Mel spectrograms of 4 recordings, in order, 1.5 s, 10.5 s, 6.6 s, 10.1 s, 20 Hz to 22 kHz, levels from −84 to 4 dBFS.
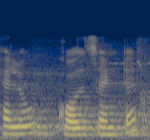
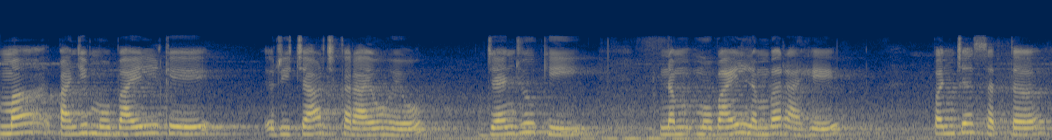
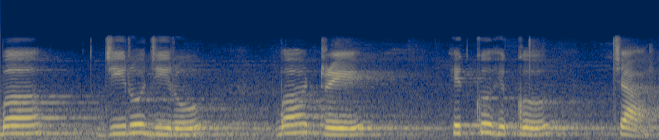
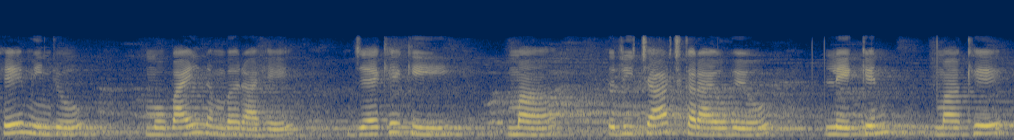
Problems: constant background noise, echo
